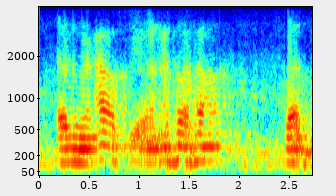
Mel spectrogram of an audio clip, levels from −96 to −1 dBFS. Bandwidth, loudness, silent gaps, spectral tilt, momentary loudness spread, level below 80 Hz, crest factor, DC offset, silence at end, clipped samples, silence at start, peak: 3.5 kHz; -16 LUFS; none; -12.5 dB/octave; 17 LU; -48 dBFS; 14 dB; under 0.1%; 0 s; under 0.1%; 0 s; 0 dBFS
